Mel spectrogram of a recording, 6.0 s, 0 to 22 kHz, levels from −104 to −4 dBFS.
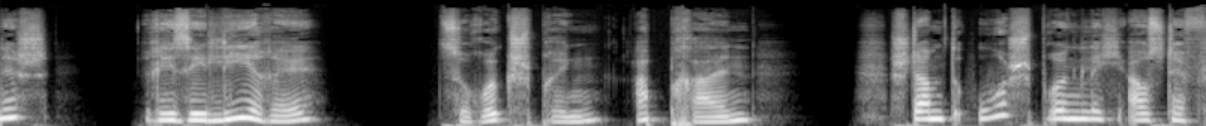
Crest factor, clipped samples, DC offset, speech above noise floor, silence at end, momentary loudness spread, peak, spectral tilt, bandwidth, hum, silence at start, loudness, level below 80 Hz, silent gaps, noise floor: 16 dB; under 0.1%; under 0.1%; 71 dB; 0 s; 14 LU; -2 dBFS; -5 dB/octave; 16.5 kHz; none; 0 s; -17 LUFS; -42 dBFS; none; -87 dBFS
